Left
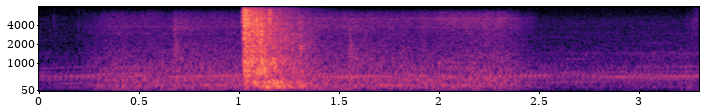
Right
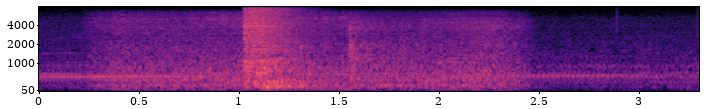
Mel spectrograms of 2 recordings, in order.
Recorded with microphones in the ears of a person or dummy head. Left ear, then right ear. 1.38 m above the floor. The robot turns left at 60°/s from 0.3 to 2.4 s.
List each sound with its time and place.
1.0 s a gunshot: 65° left (ahead or behind), 0.6 m; by 1.4 s 45° left (ahead or behind), 0.6 m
